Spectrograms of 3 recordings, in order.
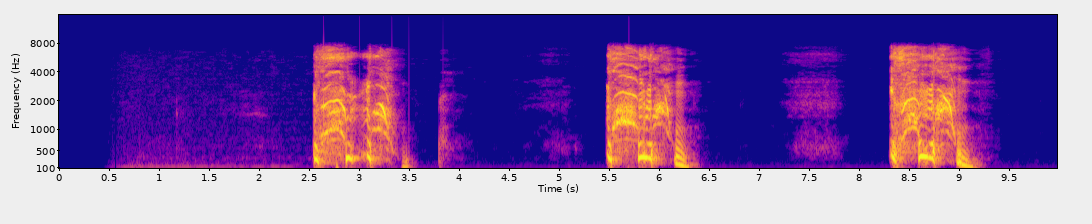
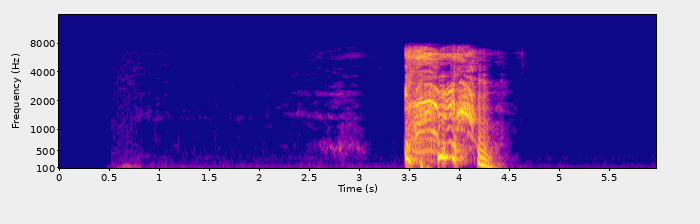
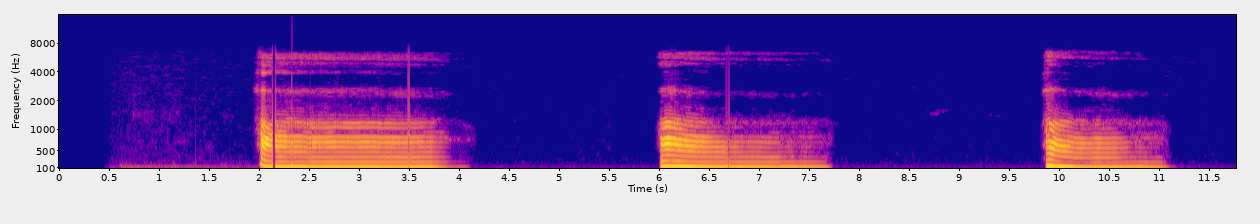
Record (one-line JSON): {"three_cough_length": "10.0 s", "three_cough_amplitude": 32767, "three_cough_signal_mean_std_ratio": 0.41, "cough_length": "6.0 s", "cough_amplitude": 32322, "cough_signal_mean_std_ratio": 0.31, "exhalation_length": "11.8 s", "exhalation_amplitude": 30782, "exhalation_signal_mean_std_ratio": 0.52, "survey_phase": "beta (2021-08-13 to 2022-03-07)", "age": "45-64", "gender": "Male", "wearing_mask": "No", "symptom_none": true, "smoker_status": "Ex-smoker", "respiratory_condition_asthma": true, "respiratory_condition_other": false, "recruitment_source": "REACT", "submission_delay": "3 days", "covid_test_result": "Negative", "covid_test_method": "RT-qPCR"}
